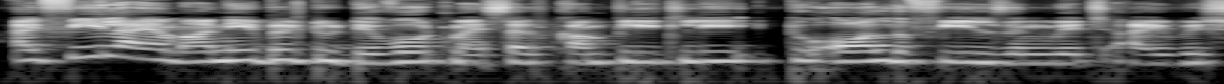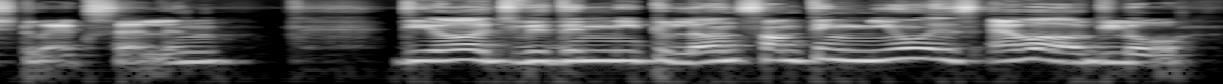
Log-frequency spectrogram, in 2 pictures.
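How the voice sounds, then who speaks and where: High-voiced young Indian student presenting. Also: male voice, a bit bright. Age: young adult. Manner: formal, rehearsed, reading from a script. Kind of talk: prepared class presentation.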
